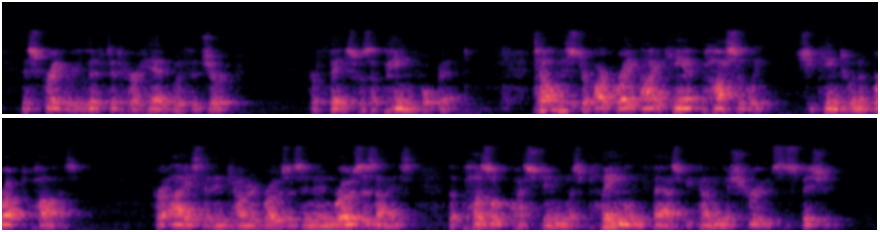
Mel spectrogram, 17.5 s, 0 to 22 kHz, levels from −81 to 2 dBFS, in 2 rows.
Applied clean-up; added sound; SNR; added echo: none; none; none; reverberation time 0.6 s.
